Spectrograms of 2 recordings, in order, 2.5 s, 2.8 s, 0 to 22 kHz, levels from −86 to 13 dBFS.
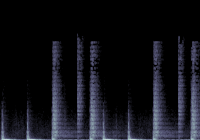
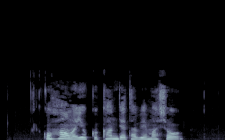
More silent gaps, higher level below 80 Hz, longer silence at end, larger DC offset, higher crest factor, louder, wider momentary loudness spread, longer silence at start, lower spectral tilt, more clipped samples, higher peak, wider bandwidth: neither; first, -16 dBFS vs -78 dBFS; second, 0 s vs 0.55 s; neither; about the same, 12 dB vs 16 dB; first, -18 LUFS vs -22 LUFS; first, 13 LU vs 8 LU; second, 0 s vs 0.55 s; first, -6 dB/octave vs -4 dB/octave; neither; first, -2 dBFS vs -6 dBFS; about the same, 9.4 kHz vs 9.2 kHz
